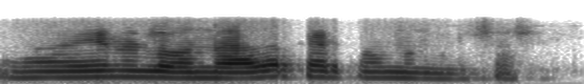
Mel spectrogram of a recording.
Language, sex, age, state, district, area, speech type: Kannada, male, 30-45, Karnataka, Gadag, rural, conversation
